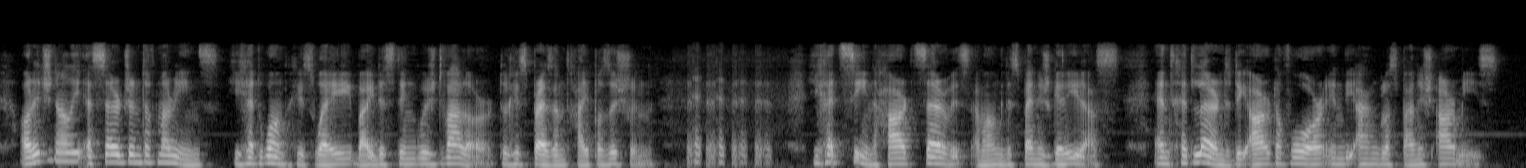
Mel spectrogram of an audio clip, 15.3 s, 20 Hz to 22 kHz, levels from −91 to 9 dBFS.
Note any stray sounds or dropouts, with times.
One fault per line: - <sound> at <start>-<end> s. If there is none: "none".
- laugh at 6.9-7.7 s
